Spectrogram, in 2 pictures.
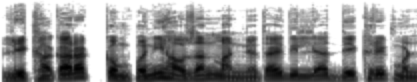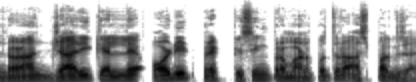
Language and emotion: Goan Konkani, neutral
